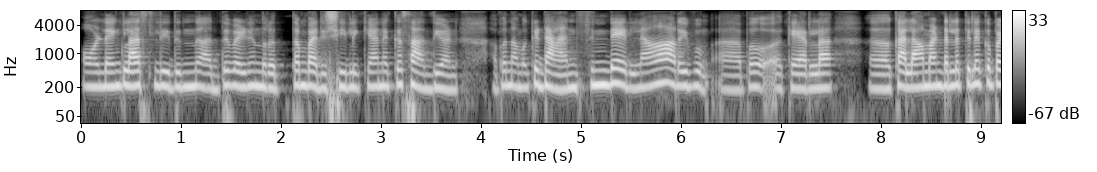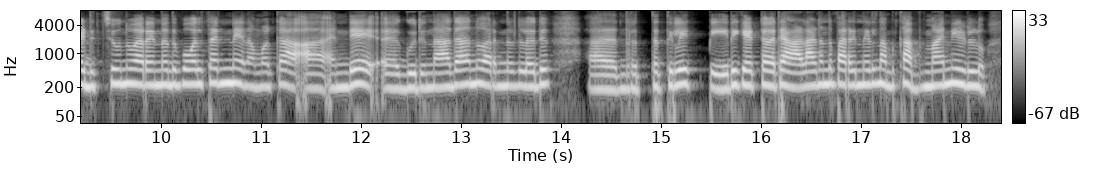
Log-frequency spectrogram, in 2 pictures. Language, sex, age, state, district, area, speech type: Malayalam, female, 18-30, Kerala, Malappuram, rural, spontaneous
